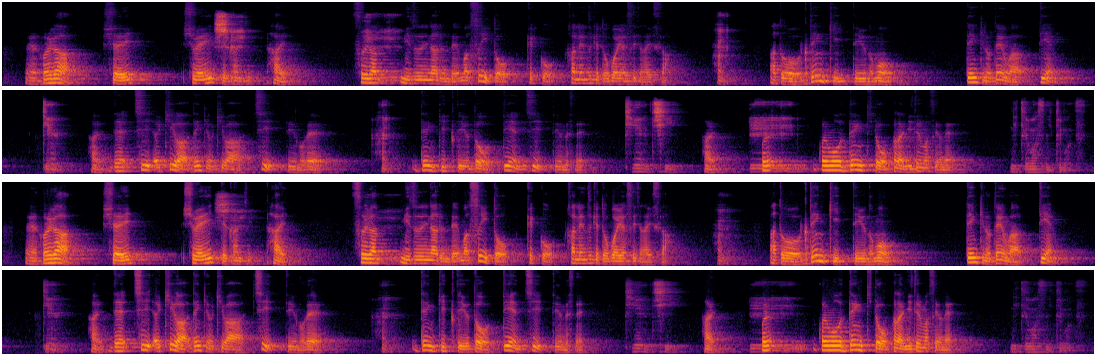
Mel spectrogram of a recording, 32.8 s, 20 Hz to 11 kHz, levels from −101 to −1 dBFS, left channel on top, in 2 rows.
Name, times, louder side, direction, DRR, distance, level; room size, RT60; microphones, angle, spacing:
voice 1, 0.4-1.0 1.5-1.9 2.7-3.6 4.0-4.3 5.3-7.6 7.9-10.0 11.5-13.4 14.5-15.3 15.6-15.8 17.7-21.2 22.6-25.1 26.9-27.1 27.8-28.0 28.3-28.4 28.7-30.7, right 2 dB, 60° right, 10 dB, 0.8 m, -28 dB
voice 2, 3.2-3.7 5.4-6.0 10.7-10.9 17.0-17.3 22.0-22.2 25.7-26.5 27.6-28.3 31.5-32.6, left 6 dB, 70° left, 5 dB, 1.4 m, -41 dB
26.0 x 16.0 x 2.4 m, 1.1 s
head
